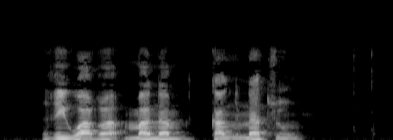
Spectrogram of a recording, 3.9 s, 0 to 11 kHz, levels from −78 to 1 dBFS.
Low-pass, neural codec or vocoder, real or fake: 7.2 kHz; none; real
